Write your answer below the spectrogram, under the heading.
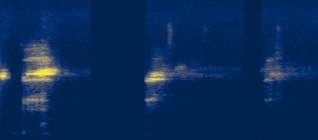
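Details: Gray treefrog recording played in a herpetology lecture on Ohio frogs, described as a sustained, higher-pitched warble: three trilled calls, the first loudest and longest, each trailing off into a thin buzzy tail, with silence between.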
